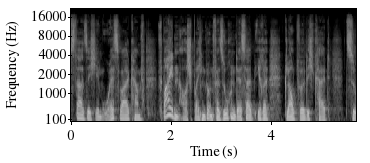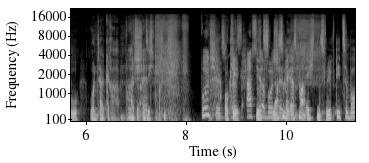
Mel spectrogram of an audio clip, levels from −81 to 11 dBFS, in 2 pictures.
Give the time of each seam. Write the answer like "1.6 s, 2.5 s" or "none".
1.8 s, 2.7 s, 7.4 s, 10.4 s

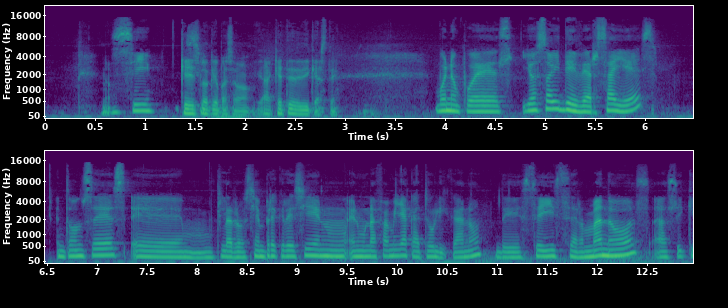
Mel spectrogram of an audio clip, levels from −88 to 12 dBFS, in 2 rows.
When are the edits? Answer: none

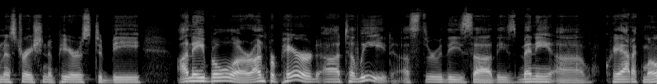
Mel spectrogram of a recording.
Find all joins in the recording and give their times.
none

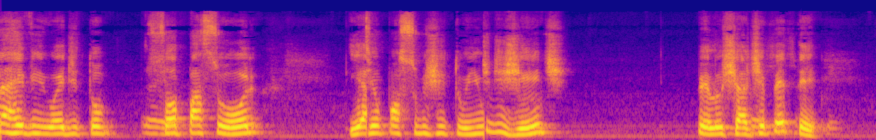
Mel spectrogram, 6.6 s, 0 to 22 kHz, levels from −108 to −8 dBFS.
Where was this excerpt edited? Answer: 2.7 s, 3.6 s

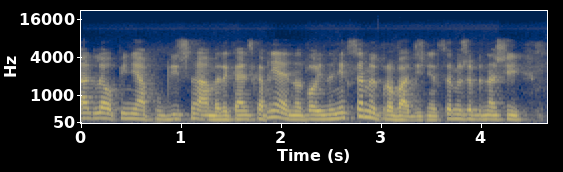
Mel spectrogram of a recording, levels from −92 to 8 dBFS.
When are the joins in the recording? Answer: 1.8 s, 2.2 s

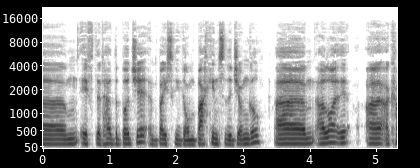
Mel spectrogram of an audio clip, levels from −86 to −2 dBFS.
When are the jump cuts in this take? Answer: 3.4 s

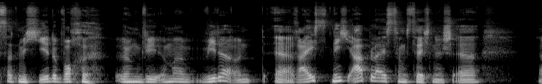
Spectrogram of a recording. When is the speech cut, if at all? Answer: 2.7 s

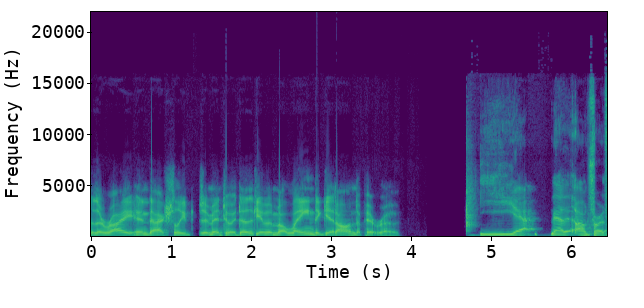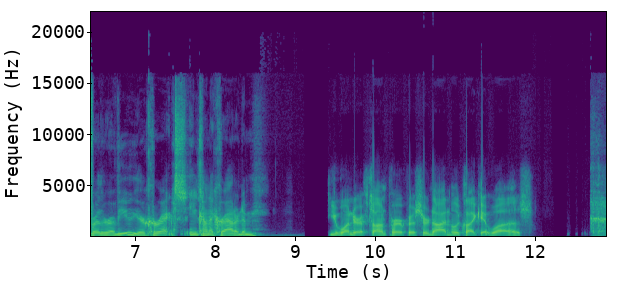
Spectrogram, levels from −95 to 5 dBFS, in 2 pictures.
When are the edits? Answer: 1.4 s, 2.0 s, 6.4 s, 7.8 s, 9.9 s, 10.9 s

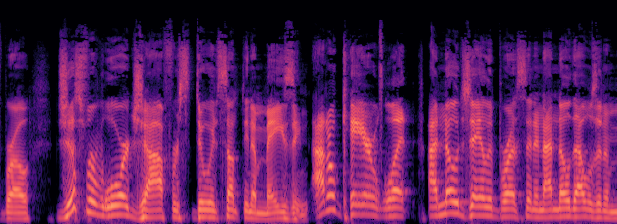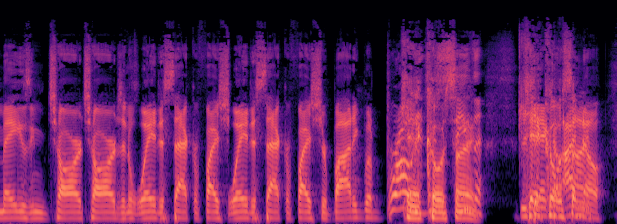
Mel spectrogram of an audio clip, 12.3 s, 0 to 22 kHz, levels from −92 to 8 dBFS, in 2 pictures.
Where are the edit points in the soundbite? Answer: 4.2 s, 7.0 s, 8.5 s

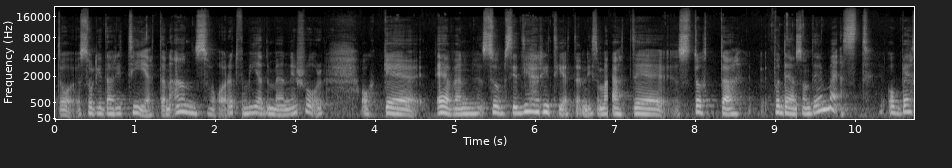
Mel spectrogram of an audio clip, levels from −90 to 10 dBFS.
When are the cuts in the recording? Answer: 2.3 s, 4.7 s, 6.9 s, 8.9 s, 9.3 s

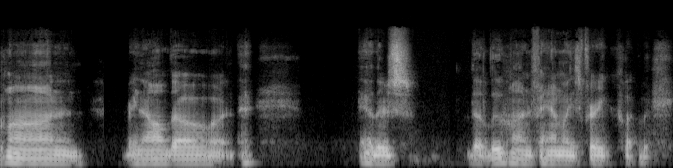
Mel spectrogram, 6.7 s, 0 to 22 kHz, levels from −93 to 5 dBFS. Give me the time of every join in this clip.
none

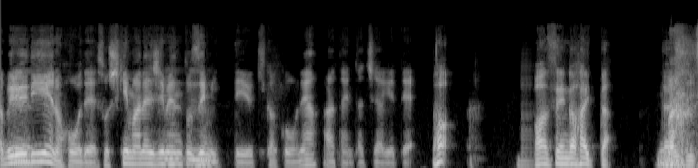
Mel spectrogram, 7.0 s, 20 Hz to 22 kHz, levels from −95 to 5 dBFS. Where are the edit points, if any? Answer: 3.2 s, 4.3 s

